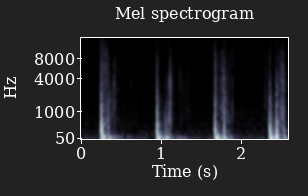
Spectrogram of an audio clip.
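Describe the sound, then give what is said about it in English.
Four heavy shoe footsteps land at a slow, steady pace, each a solid thud with a scuffing heel-to-toe impact, separated by quiet pauses, made as foley with a shoe used to sound like a heavy person. “And this is the shoe that I use to, uh, when I have to be a nice heavy guy.”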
